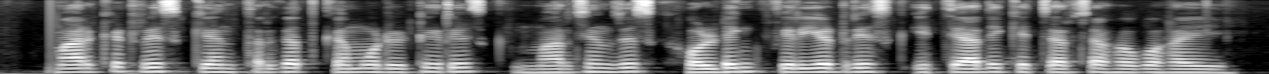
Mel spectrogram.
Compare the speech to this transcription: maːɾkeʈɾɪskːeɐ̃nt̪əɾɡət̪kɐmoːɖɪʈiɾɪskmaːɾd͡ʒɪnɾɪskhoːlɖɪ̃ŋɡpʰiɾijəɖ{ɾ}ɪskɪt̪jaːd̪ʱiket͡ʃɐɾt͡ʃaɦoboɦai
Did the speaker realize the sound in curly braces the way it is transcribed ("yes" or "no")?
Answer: yes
